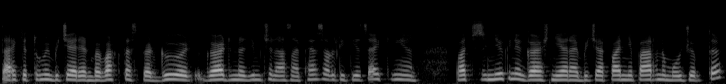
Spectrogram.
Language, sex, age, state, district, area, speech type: Kashmiri, female, 30-45, Jammu and Kashmir, Baramulla, rural, spontaneous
